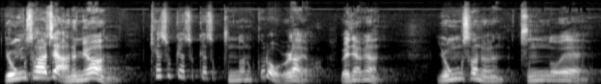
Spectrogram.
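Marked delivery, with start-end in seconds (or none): none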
